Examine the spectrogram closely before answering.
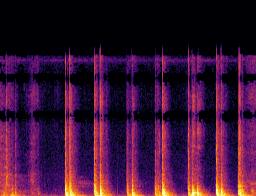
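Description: Fingernails tap on a plastic box.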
